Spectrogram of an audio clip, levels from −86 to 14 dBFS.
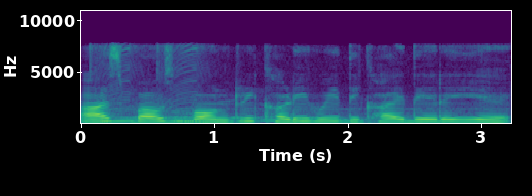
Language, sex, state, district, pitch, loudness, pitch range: Hindi, female, Chhattisgarh, Balrampur, 215 Hz, -17 LUFS, 210-230 Hz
